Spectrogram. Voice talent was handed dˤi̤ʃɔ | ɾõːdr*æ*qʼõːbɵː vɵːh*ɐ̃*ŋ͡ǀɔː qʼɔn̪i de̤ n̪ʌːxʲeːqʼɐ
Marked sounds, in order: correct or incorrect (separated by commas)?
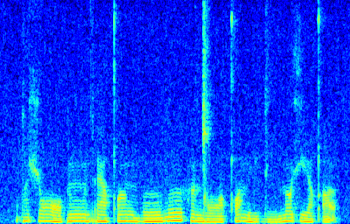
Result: correct, correct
